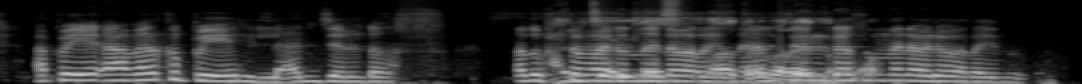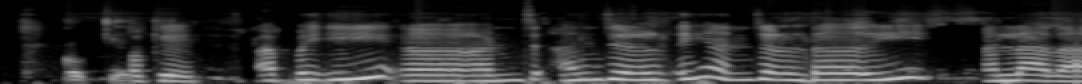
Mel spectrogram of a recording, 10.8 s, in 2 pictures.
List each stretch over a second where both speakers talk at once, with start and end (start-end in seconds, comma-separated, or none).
2.8-4.4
